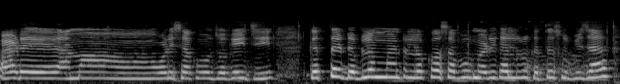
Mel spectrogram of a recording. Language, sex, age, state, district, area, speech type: Odia, female, 45-60, Odisha, Koraput, urban, spontaneous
